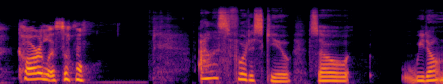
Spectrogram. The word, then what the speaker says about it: Carlisle: I read the books I don't even want to know how I would have pronounced Carlisle I saw someone they're like I called him carlissel Carlisle Alice Fortescue so we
